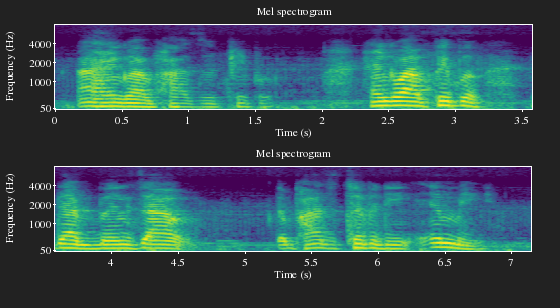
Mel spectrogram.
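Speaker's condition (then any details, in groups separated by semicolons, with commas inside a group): Traumatic brain injury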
